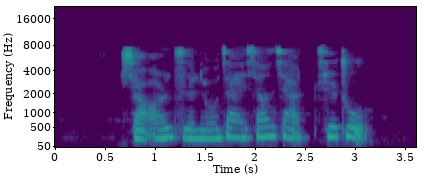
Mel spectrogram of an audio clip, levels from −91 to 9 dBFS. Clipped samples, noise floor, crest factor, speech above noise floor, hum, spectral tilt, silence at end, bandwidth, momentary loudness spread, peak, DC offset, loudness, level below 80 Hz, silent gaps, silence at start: under 0.1%; -83 dBFS; 20 dB; 45 dB; none; -4 dB/octave; 0.5 s; 8 kHz; 8 LU; -18 dBFS; under 0.1%; -38 LUFS; -78 dBFS; none; 0.65 s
